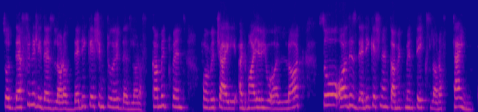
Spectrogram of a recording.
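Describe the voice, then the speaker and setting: Chatty woman host with halting delivery. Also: on the high side, dull audio. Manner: warm, halting with many fillers. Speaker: chat show host. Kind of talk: casual interview chat.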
